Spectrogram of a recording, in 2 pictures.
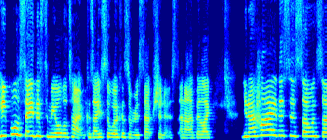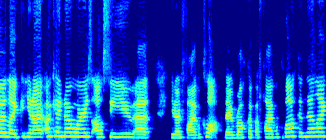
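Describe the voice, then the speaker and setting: In a raised, projected voice with a bright, sharp tone, a woman talks at a very fast pace, pitched high with lively intonation. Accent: Australian. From Australia, raised there from age seven; early childhood in Hong Kong. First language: Mandarin Chinese. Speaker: student YouTuber. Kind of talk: casual chat. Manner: animated.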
